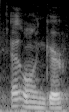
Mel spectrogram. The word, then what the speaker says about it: Ellinger: mayor or I understand I've been pronouncing your last name wrong all this time it should be Ellinger Ellinger so not a problem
